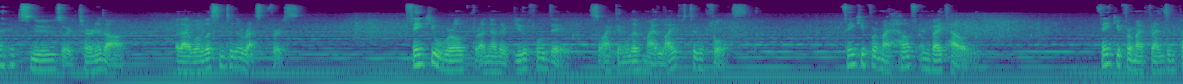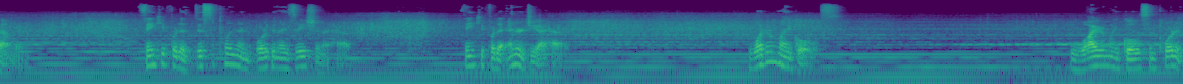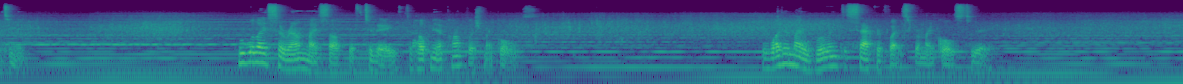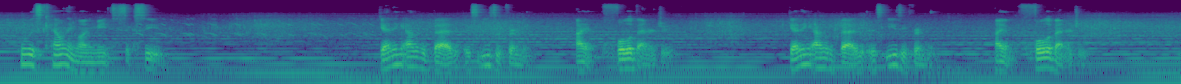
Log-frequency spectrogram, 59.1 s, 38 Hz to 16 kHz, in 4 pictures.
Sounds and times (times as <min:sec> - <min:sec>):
Speech: 0:00.0 - 0:01.6, 0:02.2 - 0:03.8, 0:05.1 - 0:09.4, 0:10.6 - 0:12.3, 0:13.8 - 0:15.2, 0:16.6 - 0:19.2, 0:20.6 - 0:21.9, 0:24.2 - 0:25.3, 0:28.2 - 0:30.0, 0:32.6 - 0:36.3, 0:39.2 - 0:42.0, 0:44.6 - 0:46.5, 0:49.2 - 0:51.0, 0:51.6 - 0:52.8, 0:54.3 - 0:56.1, 0:56.8 - 0:58.0
Music: 0:00.0 - 0:59.1.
